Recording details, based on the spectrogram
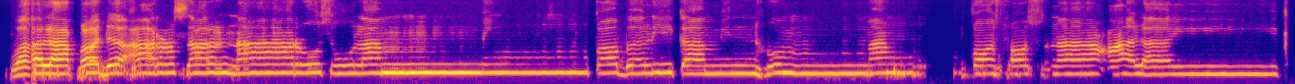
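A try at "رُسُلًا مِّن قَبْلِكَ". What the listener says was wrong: Masih ming ya. Miu. dengungnya tebel. Enggak, jadi pas dengungnya tebel. Jadi jangan miu kok. Nah, jangan, tapi miu.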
